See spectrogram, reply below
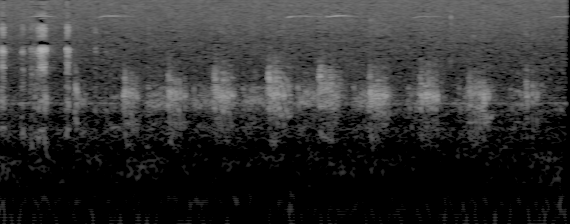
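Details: Chukar partridge in early spring among snow patches, a lone wild bird met with a decoy during a hunt; a few sharp clicks, then steady throaty chuck notes repeated about twice per second.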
